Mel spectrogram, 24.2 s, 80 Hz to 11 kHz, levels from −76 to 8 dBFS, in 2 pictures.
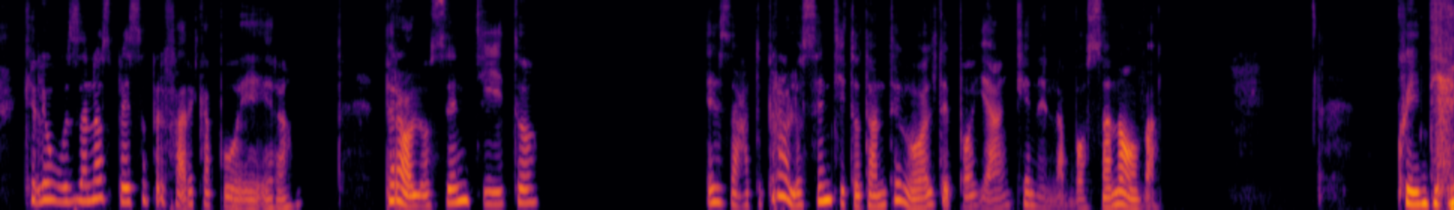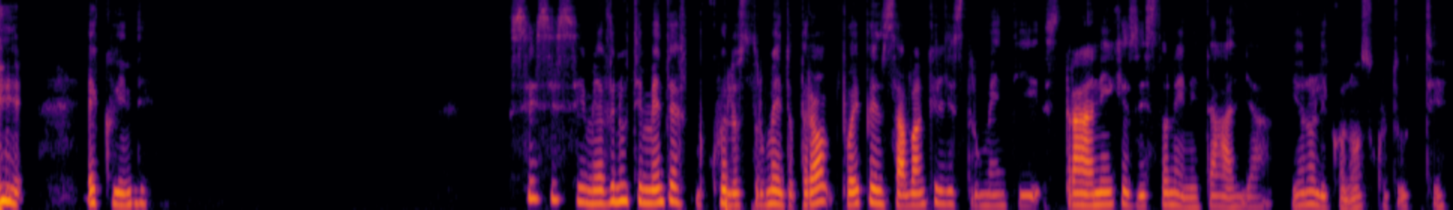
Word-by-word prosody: che 250 Hz, -, -5 dB
lo 250 Hz, +2 st, 0 dB
usano 235 Hz, +3 st, -2 dB
spesso 220 Hz, -2 st, -3 dB
per -, -, -6 dB
fare 190 Hz, -, -3 dB
Capoeira. 135 Hz, -6 st, -6 dB, 0.7 s
Però 240 Hz, -7 st, +5 dB
l'ho 160 Hz, 0 st, +1 dB
sentito 205 Hz, +1 st, -2 dB, 1.4 s
esatto, 180 Hz, -5 st, -4 dB
però 300 Hz, +1 st, 0 dB
l'ho 175 Hz, -, +1 dB
sentito 195 Hz, -4 st, 0 dB
tante 165 Hz, +9 st, -2 dB
volte, 180 Hz, -, -1 dB
poi 150 Hz, +3 st, -7 dB
anche 175 Hz, +6 st, -5 dB
nella 160 Hz, -4 st, -10 dB
Bossa 135 Hz, +2 st, -3 dB
Nova. 160 Hz, -8 st, +4 dB, 2.0 s
Quindi 200 Hz, +2 st, +6 dB, 0.5 s
e 200 Hz, 0 st, +3 dB
quindi 190 Hz, +1 st, -1 dB, 3.0 s
Sì, 280 Hz, -, -2 dB
sì, 270 Hz, -1 st, -4 dB
sì, 230 Hz, -3 st, -3 dB
mi 200 Hz, -1 st, +2 dB
è -, -, +3 dB
venuto 230 Hz, +2 st, +3 dB
in 205 Hz, -, +3 dB
mente 220 Hz, +3 st, +4 dB
f 195 Hz, -, -12 dB, 0.2 s
quello 200 Hz, -5 st, +2 dB
strumento, 175 Hz, 0 st, 0 dB
però 200 Hz, +5 st, +4 dB
poi 185 Hz, +2 st, +3 dB
pensavo 185 Hz, -5 st, +3 dB
anche 190 Hz, +4 st, +1 dB
agli 190 Hz, -1 st, -3 dB
strumenti 170 Hz, -, -8 dB
strani 180 Hz, -, +4 dB
che 195 Hz, 0 st, -3 dB
esistono 175 Hz, +1 st, -3 dB
in 150 Hz, -3 st, -5 dB
Italia. 150 Hz, +3 st, -7 dB
Io 170 Hz, -, -6 dB
non 185 Hz, 0 st, -2 dB
li 155 Hz, -, -2 dB
conosco 155 Hz, 0 st, -9 dB
tutti. 155 Hz, +1 st, -13 dB
185 Hz, 125 wpm, -23 LUFS, 165-215 Hz, 3.0 s, Quindi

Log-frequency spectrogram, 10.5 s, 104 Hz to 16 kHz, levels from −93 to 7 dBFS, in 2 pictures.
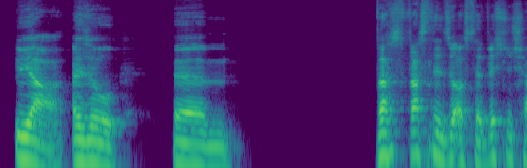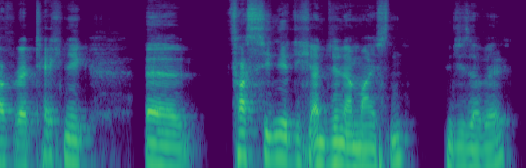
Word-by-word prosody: Ja, 125 Hz, -9 st, +5 dB
also, 120 Hz, -4 st, +3 dB, 0.5 s
ähm 100 Hz, -5 st, +1 dB, 1.4 s
was 150 Hz, +1 st, +5 dB
was 155 Hz, 0 st, +4 dB
denn 145 Hz, -4 st, +1 dB
so 140 Hz, -, +3 dB
aus -, -, -1 dB
der 110 Hz, -2 st, -2 dB
Wissenschaft 130 Hz, -5 st, -3 dB
oder 105 Hz, 0 st, -1 dB
Technik, 125 Hz, -3 st, -6 dB, 0.5 s
äh, 100 Hz, -3 st, +1 dB, 0.4 s
fasziniert 140 Hz, -4 st, 0 dB
dich 125 Hz, -, -4 dB
an 115 Hz, -1 st, +1 dB
denn 115 Hz, 0 st, +1 dB
am 95 Hz, 0 st, +1 dB
meisten, 95 Hz, +8 st, -4 dB, 0.3 s
in 100 Hz, -, -6 dB
dieser 95 Hz, -2 st, -5 dB
Welt? 130 Hz, +9 st, -7 dB
115 Hz, 125 wpm, -25 LUFS, 100-140 Hz, 1.4 s, Ja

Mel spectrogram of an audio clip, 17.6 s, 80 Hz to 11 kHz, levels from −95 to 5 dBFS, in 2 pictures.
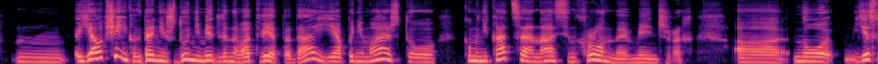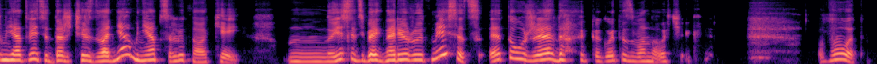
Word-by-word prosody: М, 165 Hz, -2 st, -9 dB
я 275 Hz, +9 st, +5 dB
вообще 330 Hz, +5 st, +3 dB
никогда 240 Hz, -2 st, +2 dB
не 200 Hz, -3 st, 0 dB
жду 190 Hz, +8 st, -1 dB
немедленного 185 Hz, -6 st, 0 dB
ответа, 180 Hz, -5 st, -1 dB
да. 240 Hz, -, -1 dB
Я 180 Hz, -9 st, -2 dB
понимаю, 200 Hz, +8 st, -1 dB
что 165 Hz, -9 st, -5 dB, 0.3 s
коммуникация- 215 Hz, +3 st, +1 dB
она 180 Hz, +4 st, 0 dB
асинхронная 190 Hz, -5 st, -1 dB
в 140 Hz, -, -11 dB
менеджерах. 145 Hz, -3 st, -8 dB, 0.4 s
А, 155 Hz, -1 st, -4 dB
но 185 Hz, -1 st, +2 dB
если 250 Hz, -1 st, +1 dB
мне 240 Hz, -1 st, +7 dB
ответят 240 Hz, -1 st, -1 dB
даже 220 Hz, -4 st, +1 dB
через 215 Hz, 0 st, 0 dB
2 200 Hz, +2 st, +4 dB
дня, 315 Hz, -, +2 dB
мне 240 Hz, -1 st, +3 dB
абсолютно 215 Hz, -7 st, -4 dB
окей. 160 Hz, +3 st, -6 dB, 0.5 s
М, 180 Hz, -1 st, -6 dB
но 180 Hz, -, -3 dB
если 255 Hz, +6 st, 0 dB
тебя 225 Hz, +3 st, +6 dB
игнорируют 240 Hz, +2 st, +3 dB
месяц, -, -, +1 dB
это 265 Hz, +5 st, 0 dB
уже, 260 Hz, 0 st, +5 dB
да, 255 Hz, -3 st, -1 dB, 0.2 s
какой-то 205 Hz, +4 st, -5 dB
звоночек. 185 Hz, -2 st, -7 dB, 1.2 s
Вот. 255 Hz, -, -1 dB
205 Hz, 140 wpm, -21 LUFS, 180-245 Hz, 1.2 s, мне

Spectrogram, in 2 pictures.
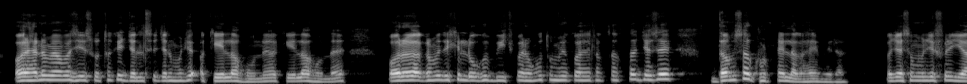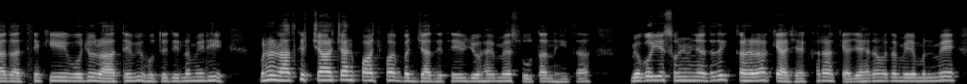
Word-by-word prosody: और 180 Hz, +2 st, +8 dB
है 185 Hz, +1 st, +7 dB
ना 210 Hz, -, +3 dB
मैं 205 Hz, -1 st, +4 dB
बस 205 Hz, -, +1 dB
ये 190 Hz, +1 st, 0 dB
सोचूँ 190 Hz, +1 st, -7 dB
कि 215 Hz, -, 0 dB
जल्द 170 Hz, -3 st, -1 dB
से 185 Hz, -, -9 dB
जल्द 175 Hz, 0 st, -2 dB
मुझे 170 Hz, +4 st, 0 dB
अकेला 160 Hz, +1 st, +2 dB
होना 130 Hz, +3 st, -6 dB
है 155 Hz, -, -3 dB
अकेला 155 Hz, +1 st, -1 dB
होना 130 Hz, +1 st, -6 dB
है 160 Hz, +2 st, -4 dB, 0.4 s
और 175 Hz, +2 st, +8 dB
अगर 190 Hz, -1 st, +6 dB
मैं 205 Hz, +1 st, 0 dB
देखिए 200 Hz, +1 st, -2 dB
लोगों 185 Hz, +1 st, -1 dB
के 180 Hz, -, -5 dB
बीच 180 Hz, 0 st, -5 dB
में 185 Hz, -, +1 dB
रहूँगा 175 Hz, +3 st, -2 dB
तो 205 Hz, -, -7 dB
मेरे 195 Hz, 0 st, -2 dB
को 195 Hz, -, -2 dB
ऐसा 190 Hz, 0 st, -3 dB
लगता 190 Hz, +2 st, -9 dB
था 195 Hz, +5 st, -1 dB
जैसे 240 Hz, +3 st, +6 dB, 0.4 s
दम-सा 195 Hz, -, +5 dB
घुटने 170 Hz, -, -2 dB
लगा 130 Hz, -6 st, -1 dB
है 130 Hz, +1 st, -3 dB
मेरा। 115 Hz, -1 st, -9 dB, 0.4 s
और 160 Hz, -, 0 dB
जैसे 175 Hz, +2 st, +2 dB
मुझे 180 Hz, 0 st, -2 dB
फिर 190 Hz, +2 st, -4 dB
याद 155 Hz, -3 st, +2 dB
आती 135 Hz, -2 st, -2 dB
है 155 Hz, -, -7 dB
कि 175 Hz, 0 st, -2 dB
वो 160 Hz, -1 st, -1 dB
जो 175 Hz, +2 st, -2 dB
रातें 145 Hz, +1 st, +1 dB
भी 180 Hz, -, -4 dB
होती 155 Hz, -2 st, -4 dB
थी 150 Hz, 0 st, -5 dB
न 165 Hz, +2 st, -3 dB
मेरी 175 Hz, -2 st, -3 dB, 0.4 s
मतलब 210 Hz, +2 st, +3 dB
रात 185 Hz, -1 st, +3 dB
के 235 Hz, -, 0 dB
4-4, 200 Hz, -1 st, +3 dB
5-5 185 Hz, -1 st, 0 dB
बज 160 Hz, -1 st, +1 dB
जाते 145 Hz, -2 st, -1 dB
थे 155 Hz, 0 st, -2 dB
जो 150 Hz, 0 st, -1 dB
है 155 Hz, +1 st, -3 dB
मैं 160 Hz, 0 st, -1 dB
सोता 145 Hz, -2 st, -4 dB
नहीं 125 Hz, -2 st, -9 dB
था। 135 Hz, +3 st, -8 dB, 0.4 s
मेरे 165 Hz, +1 st, +2 dB
को 190 Hz, +2 st, +1 dB
ये 190 Hz, 0 st, 0 dB
समझ 180 Hz, -1 st, -4 dB
में 180 Hz, -, -3 dB
नहीं 180 Hz, -, -2 dB
आता 175 Hz, +1 st, -2 dB
था -, -, -2 dB
कि -, -, -1 dB
करा 175 Hz, +1 st, +4 dB
क्या 180 Hz, -5 st, +2 dB
जाए 135 Hz, 0 st, -5 dB
करा 170 Hz, +1 st, -1 dB
क्या 155 Hz, -, -3 dB
जाए? 140 Hz, +2 st, -2 dB
है 145 Hz, -, -3 dB
ना? 165 Hz, +1 st, -2 dB
मतलब 165 Hz, 0 st, -2 dB
मेरे 160 Hz, 0 st, +1 dB
मन 160 Hz, 0 st, -5 dB
में 185 Hz, +2 st, -1 dB
175 Hz, 280 wpm, -23 LUFS, 155-190 Hz, 0.4 s, और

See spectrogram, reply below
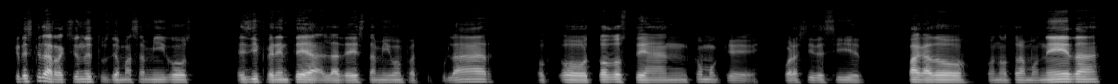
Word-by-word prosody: crees 135 Hz, +1 st, -1 dB
que 165 Hz, -, -7 dB
la 160 Hz, -, +7 dB
reacción 115 Hz, +2 st, -2 dB
de 125 Hz, -, +2 dB
tus 110 Hz, -3 st, -17 dB
demás 110 Hz, 0 st, -5 dB
amigos 110 Hz, -1 st, -3 dB, 0.4 s
es 110 Hz, +1 st, -5 dB
diferente 110 Hz, -2 st, +3 dB
a 105 Hz, -2 st, +1 dB
la 100 Hz, 0 st, -1 dB
de 100 Hz, +1 st, -1 dB
este 105 Hz, 0 st, -5 dB
amigo 105 Hz, 0 st, -6 dB
en 105 Hz, -, -9 dB
particular 120 Hz, +6 st, -4 dB, 0.4 s
o 105 Hz, -, -13 dB
o 105 Hz, -1 st, +2 dB
todos 110 Hz, +1 st, 0 dB
te 105 Hz, -1 st, +3 dB
han 105 Hz, 0 st, -5 dB
como 115 Hz, -1 st, -9 dB
que, 95 Hz, -2 st, -11 dB, 0.2 s
por -, -, -4 dB
así 100 Hz, +2 st, -9 dB
decir, 105 Hz, 0 st, -7 dB, 0.4 s
pagado 105 Hz, -1 st, +4 dB
con 100 Hz, +1 st, -11 dB
otra 100 Hz, +1 st, -5 dB
moneda, 120 Hz, +4 st, +5 dB
110 Hz, 165 wpm, -24 LUFS, 105-115 Hz, 0.4 s, la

